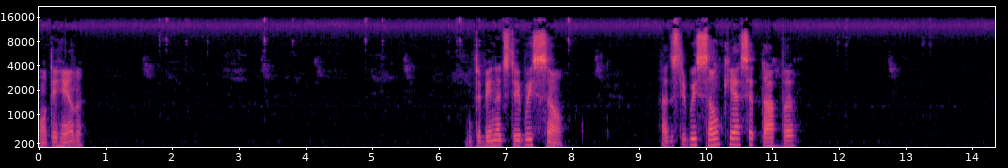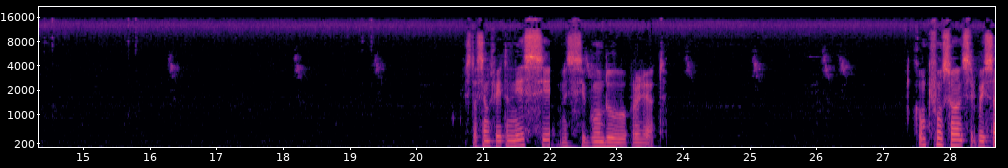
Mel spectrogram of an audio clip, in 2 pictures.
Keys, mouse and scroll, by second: 0.0-2.2 right drag, 0.5-2.2 drag, 2.3-3.7 right drag, 2.6 click, 3.9-5.2 right drag, 5.7 right click, 6.2 click, 6.7-8.3 right drag, 7.3 click, 12.1 click, 13.4 click, 14.5 click, 15.8 click, 19.3 click.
